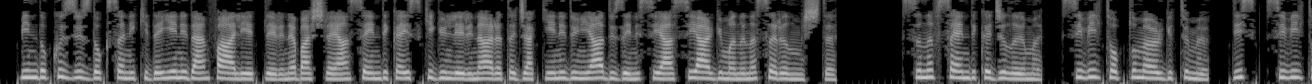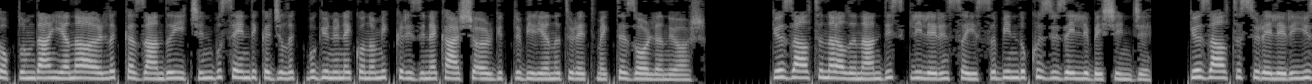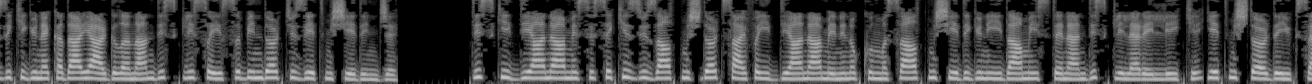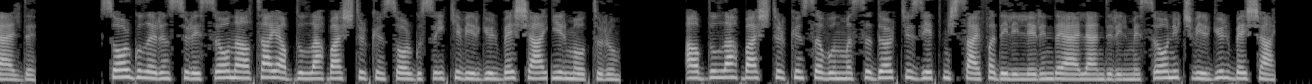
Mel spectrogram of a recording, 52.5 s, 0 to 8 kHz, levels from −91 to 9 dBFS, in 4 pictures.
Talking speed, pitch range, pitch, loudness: 100 wpm, 195-225 Hz, 210 Hz, -20 LUFS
